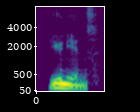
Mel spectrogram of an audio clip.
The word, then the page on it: unions: British English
